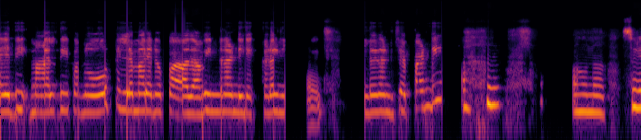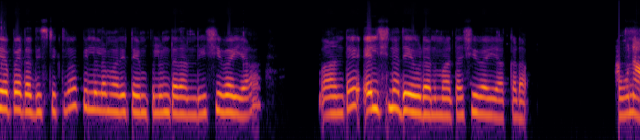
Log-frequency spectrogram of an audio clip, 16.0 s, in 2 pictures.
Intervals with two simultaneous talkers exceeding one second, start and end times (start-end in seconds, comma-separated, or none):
none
